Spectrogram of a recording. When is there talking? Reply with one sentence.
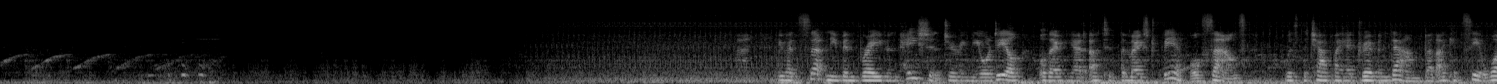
You can hear the talking from 7.3 to 14.9 s.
